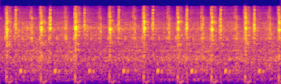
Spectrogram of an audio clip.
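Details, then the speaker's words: Fairbanks-Morse Model Z throttled-governor engine, freewheeling with no load, running up to speed: sharp evenly spaced pops about four a second with a ringing tick between them; normal hit-and-miss running. "so you can kind of hear this thing it'll it'll run for a little while get up to speed we don't have a load on it right now so it's just kind of freewheeling"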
